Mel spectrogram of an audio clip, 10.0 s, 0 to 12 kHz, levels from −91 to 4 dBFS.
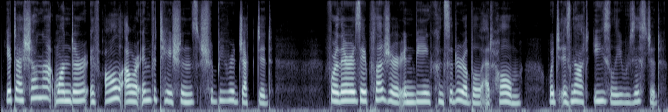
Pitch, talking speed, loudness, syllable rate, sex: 235 Hz, 160 wpm, -17 LUFS, 5.1 syllables/s, female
